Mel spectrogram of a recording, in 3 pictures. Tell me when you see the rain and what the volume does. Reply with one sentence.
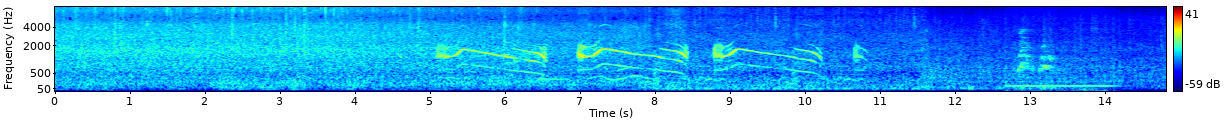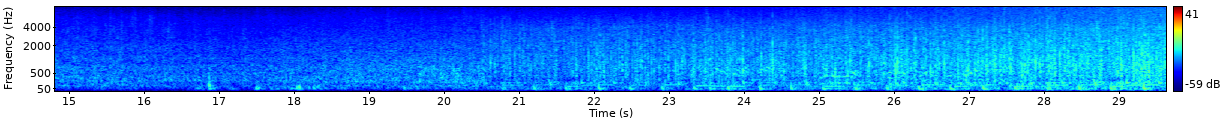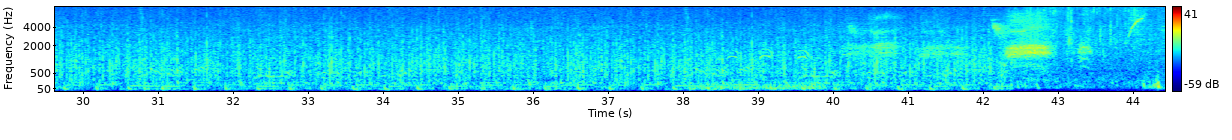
The rain can be heard from 0.0 to 44.4 s, getting quieter then louder.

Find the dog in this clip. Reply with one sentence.
The dog can be heard from 12.7 to 14.2 s.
